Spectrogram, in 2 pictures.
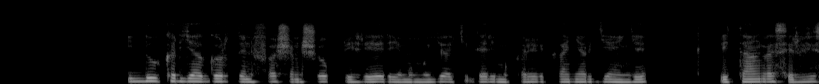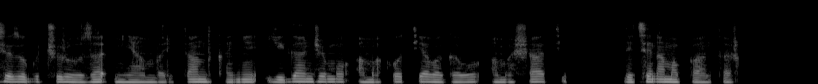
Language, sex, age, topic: Kinyarwanda, male, 25-35, finance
